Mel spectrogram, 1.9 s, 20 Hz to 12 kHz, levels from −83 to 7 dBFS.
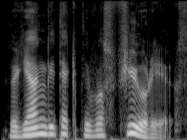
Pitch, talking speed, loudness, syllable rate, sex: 140 Hz, 160 wpm, -18 LUFS, 5.8 syllables/s, male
